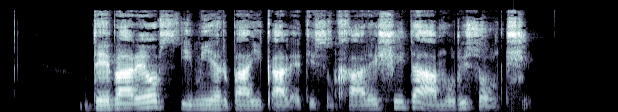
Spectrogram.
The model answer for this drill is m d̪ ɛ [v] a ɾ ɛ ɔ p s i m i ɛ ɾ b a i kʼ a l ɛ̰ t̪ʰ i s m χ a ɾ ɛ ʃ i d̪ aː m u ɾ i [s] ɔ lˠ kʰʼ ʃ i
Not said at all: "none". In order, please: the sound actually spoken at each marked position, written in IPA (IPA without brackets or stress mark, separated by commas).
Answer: b, s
